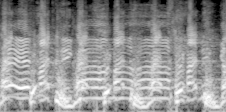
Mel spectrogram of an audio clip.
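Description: Male voice singing a Sufi devotional kalam in Punjabi, with a steady rhythmic backing of chanted vocal syllables about twice a second.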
